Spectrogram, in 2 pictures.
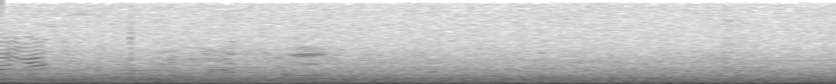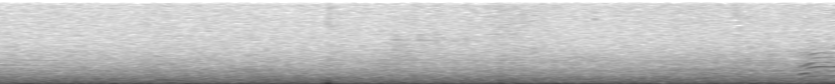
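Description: Steady low outdoor rumble with no clear single source. Faint wavering high calls or distant voices come in the first second or two.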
